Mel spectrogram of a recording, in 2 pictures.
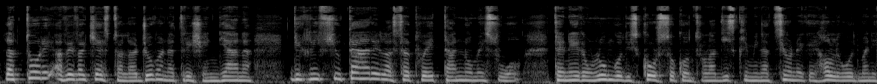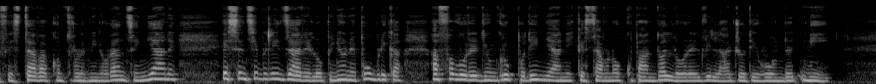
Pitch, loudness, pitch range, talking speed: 190 Hz, -28 LUFS, 175-220 Hz, 165 wpm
